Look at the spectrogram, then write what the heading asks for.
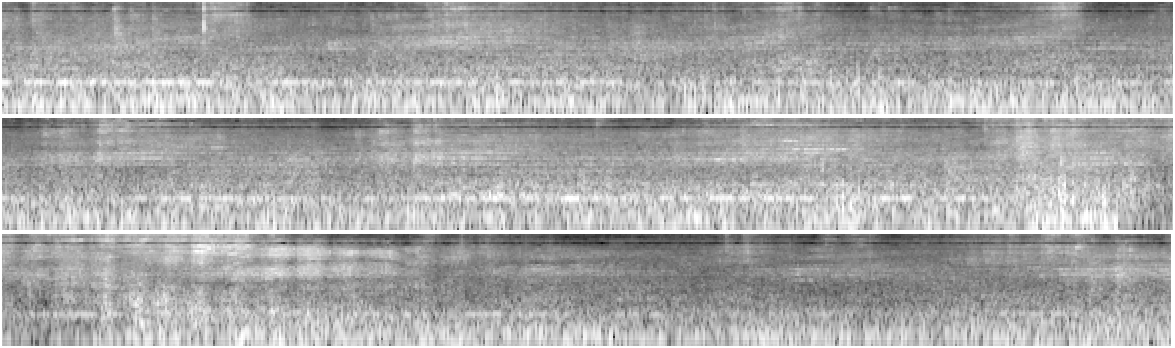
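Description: Double-stack intermodal container train rolling steadily past, its cars rumbling and clattering over the rails with a steady hum. The sound changes abruptly about fourteen seconds in.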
